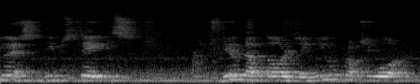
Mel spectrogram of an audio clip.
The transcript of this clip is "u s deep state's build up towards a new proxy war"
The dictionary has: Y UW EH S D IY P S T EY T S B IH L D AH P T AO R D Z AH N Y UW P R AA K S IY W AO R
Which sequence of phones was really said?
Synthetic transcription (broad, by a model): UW EH S D IY P S T EY T S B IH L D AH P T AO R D AH N Y UW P R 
